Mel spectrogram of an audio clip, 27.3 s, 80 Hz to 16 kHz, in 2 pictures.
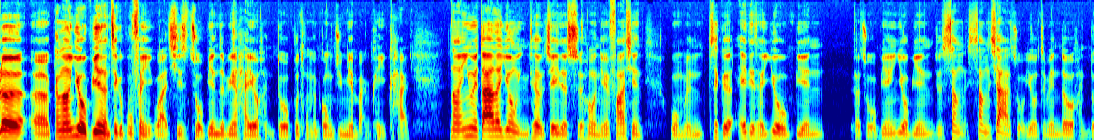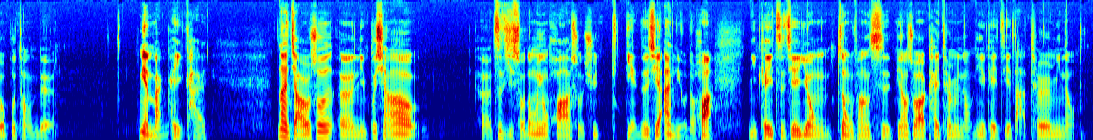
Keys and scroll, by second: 2.4 Left.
